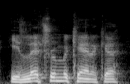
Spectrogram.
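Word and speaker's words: ElectraMeccanica: i am talking about is the ev company electromechanica and yes that is how you say it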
